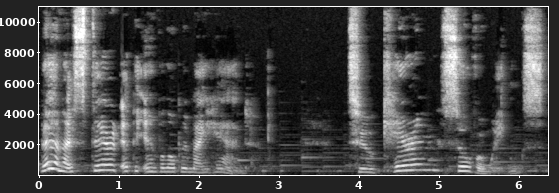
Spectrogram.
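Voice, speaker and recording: High-pitched, animated woman streaming a story game. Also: slow. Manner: theatrical, expressive, giggly asides. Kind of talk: playful visual novel read-aloud with reactions. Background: background music.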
